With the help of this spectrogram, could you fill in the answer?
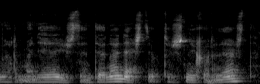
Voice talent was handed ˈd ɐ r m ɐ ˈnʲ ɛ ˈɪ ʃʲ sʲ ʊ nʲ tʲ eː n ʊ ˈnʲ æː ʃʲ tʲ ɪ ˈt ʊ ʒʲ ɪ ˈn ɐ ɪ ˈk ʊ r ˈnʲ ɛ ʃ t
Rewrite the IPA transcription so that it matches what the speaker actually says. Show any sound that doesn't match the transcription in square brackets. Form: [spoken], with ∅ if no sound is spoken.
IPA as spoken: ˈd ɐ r m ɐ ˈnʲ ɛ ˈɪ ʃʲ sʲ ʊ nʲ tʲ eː n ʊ ˈnʲ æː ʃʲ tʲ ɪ ˈt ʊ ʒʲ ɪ ˈn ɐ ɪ ˈk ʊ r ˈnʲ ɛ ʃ t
